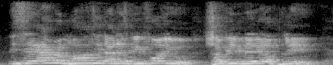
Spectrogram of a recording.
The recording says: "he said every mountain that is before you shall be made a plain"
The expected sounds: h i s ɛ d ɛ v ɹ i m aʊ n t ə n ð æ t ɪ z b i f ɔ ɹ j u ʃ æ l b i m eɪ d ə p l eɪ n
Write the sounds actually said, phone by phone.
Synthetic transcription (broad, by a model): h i s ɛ ɛ v ɹ i m aʊ n t ə n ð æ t ɪ z b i f ɔ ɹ j u ʃ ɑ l b i m eɪ d ə p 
